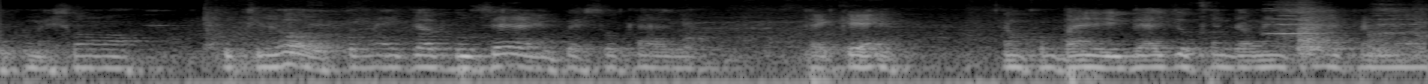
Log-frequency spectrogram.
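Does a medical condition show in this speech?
Yes: ALS (sla); bulbar form; marked dysphagia.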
